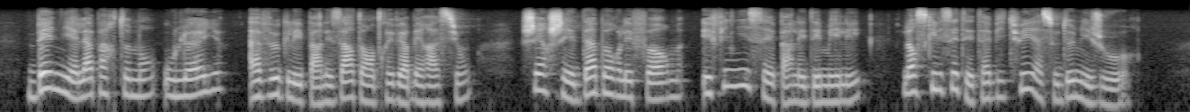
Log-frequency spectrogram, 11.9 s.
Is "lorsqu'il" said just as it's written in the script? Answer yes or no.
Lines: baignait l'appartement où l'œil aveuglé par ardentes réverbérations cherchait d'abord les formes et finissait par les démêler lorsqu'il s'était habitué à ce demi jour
yes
